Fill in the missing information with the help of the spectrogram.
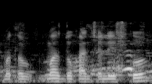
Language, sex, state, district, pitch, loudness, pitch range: Hindi, male, Jharkhand, Garhwa, 130 Hz, -18 LUFS, 125-145 Hz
